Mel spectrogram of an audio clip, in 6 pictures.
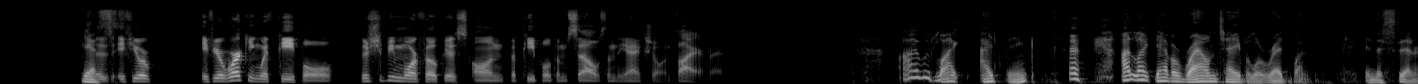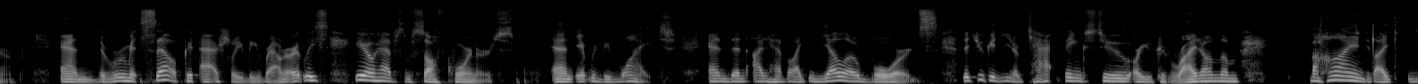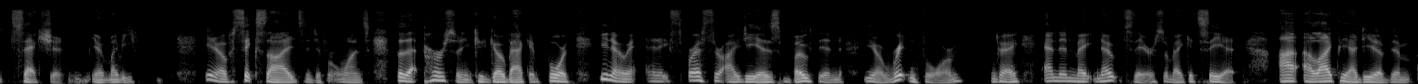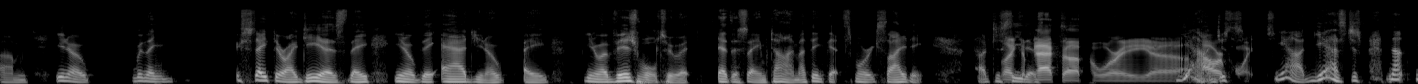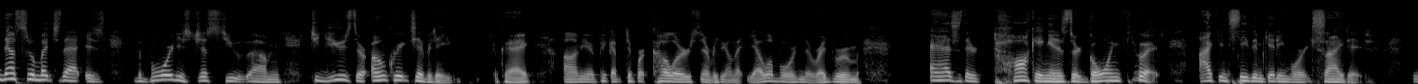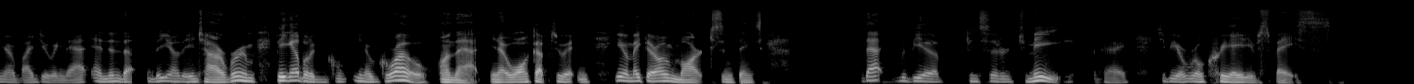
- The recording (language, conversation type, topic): English, unstructured, What does your ideal work environment look like?
- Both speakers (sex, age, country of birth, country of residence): female, 65-69, United States, United States; male, 35-39, United States, United States
- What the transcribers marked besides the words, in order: other background noise; laugh; tapping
